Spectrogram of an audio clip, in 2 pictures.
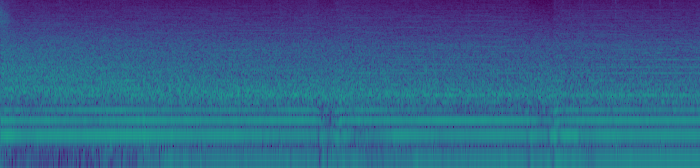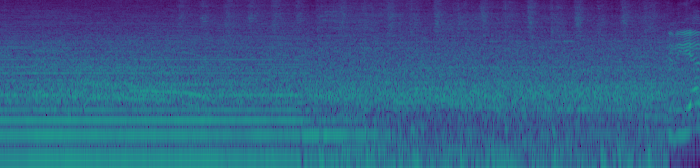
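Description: Arena goal horn sounding one long steady low blast that stops about eleven seconds in, over a cheering hockey crowd celebrating a home goal.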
